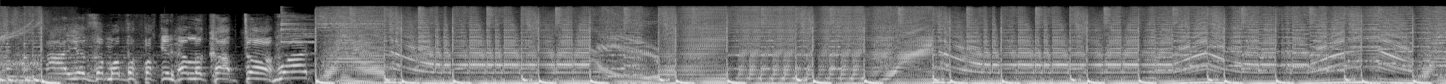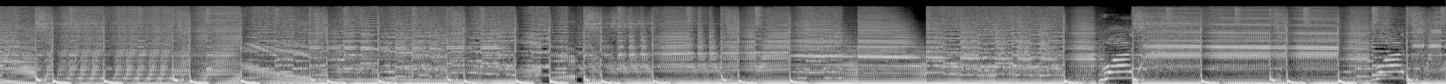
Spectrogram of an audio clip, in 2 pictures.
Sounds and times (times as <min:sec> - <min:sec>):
Electronica: 0:02.8 - 0:28.9.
